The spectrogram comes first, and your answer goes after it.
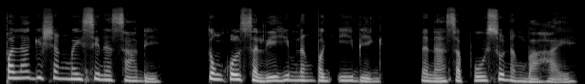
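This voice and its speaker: A woman's voice: fairly low pitch, expressive, normal speed, no room sound, studio quality, natural voice. Woman voicing a tender, frail old grandmother. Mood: wondering, reminiscing. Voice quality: trembling, soft voice. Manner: gentle, emotional.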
